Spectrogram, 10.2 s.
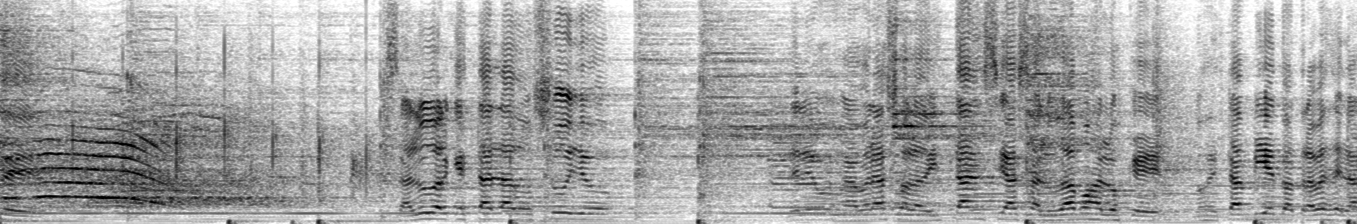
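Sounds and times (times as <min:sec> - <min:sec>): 
audience shouting praise loudly: 0:00.0 - 0:02.9
speech: 0:03.1 - 0:04.8, 0:06.4 - 0:10.1.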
